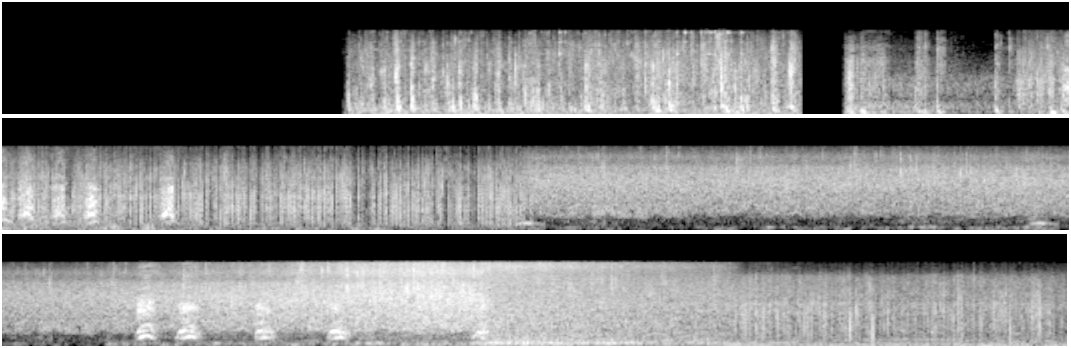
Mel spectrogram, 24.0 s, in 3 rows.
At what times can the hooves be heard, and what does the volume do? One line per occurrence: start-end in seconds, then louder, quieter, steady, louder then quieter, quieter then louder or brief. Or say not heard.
2.5-8.4 quieter.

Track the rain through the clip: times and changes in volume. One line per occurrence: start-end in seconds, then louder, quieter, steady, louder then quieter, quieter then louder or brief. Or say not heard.
7.6-23.9 louder then quieter.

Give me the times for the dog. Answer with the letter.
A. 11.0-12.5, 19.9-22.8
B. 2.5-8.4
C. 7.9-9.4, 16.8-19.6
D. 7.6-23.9
C.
